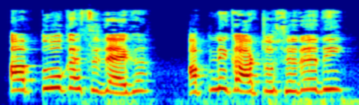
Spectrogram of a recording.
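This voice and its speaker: Stubborn old mother-in-law, scolding, nagging, high bright voice, dry sound. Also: fairly quick, no echo, exaggerated voice.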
